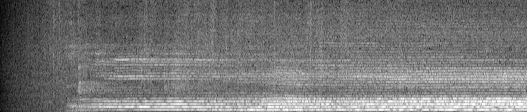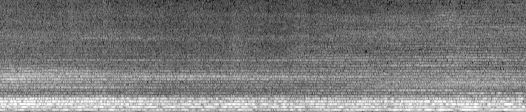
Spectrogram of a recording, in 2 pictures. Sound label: Singing voices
